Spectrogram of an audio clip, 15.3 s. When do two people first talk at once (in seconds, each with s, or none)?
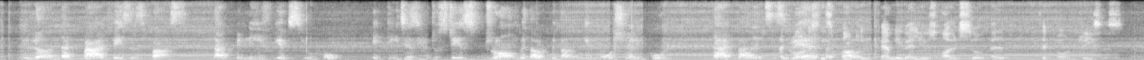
10.4 s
